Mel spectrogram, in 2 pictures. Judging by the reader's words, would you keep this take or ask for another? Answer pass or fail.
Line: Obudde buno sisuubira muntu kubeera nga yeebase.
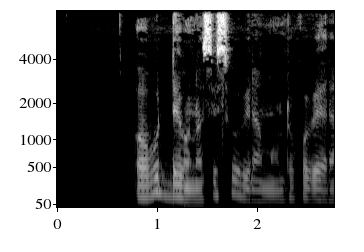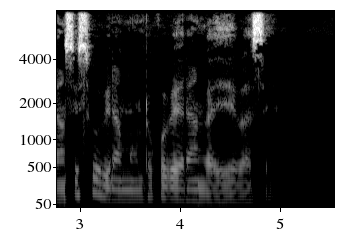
fail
